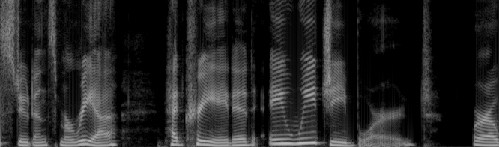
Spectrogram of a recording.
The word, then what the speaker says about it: Ouija: One of the students, Maria, had created a Ouija board, or a Ouija board if you want to pronounce it as it's spelled.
